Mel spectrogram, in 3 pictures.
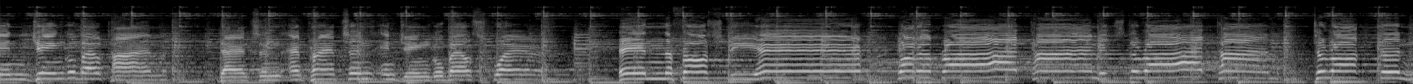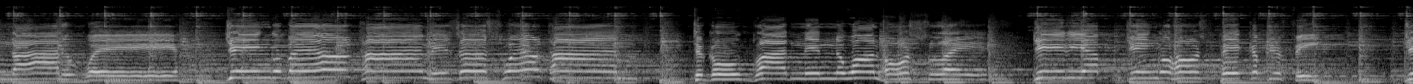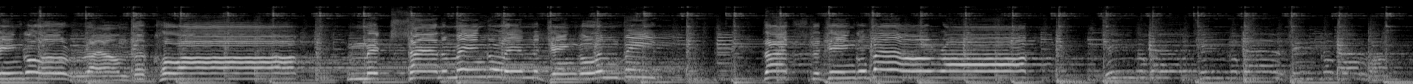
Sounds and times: Jingle bell: 0.0 - 42.3.

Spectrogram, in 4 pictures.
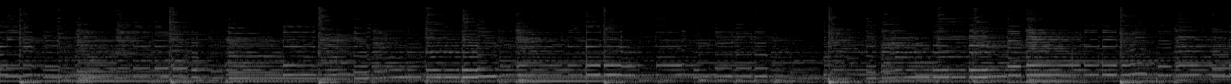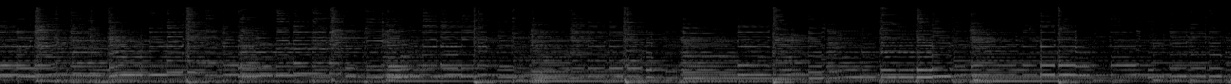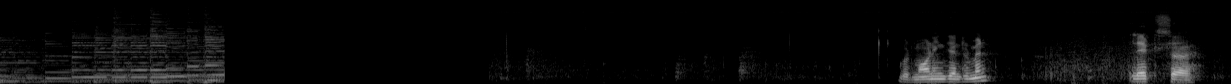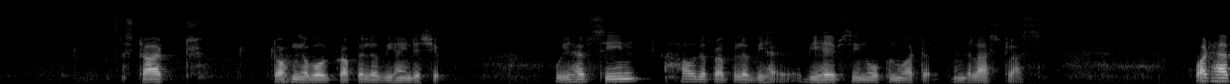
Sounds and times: Music: 0.0 - 26.9.

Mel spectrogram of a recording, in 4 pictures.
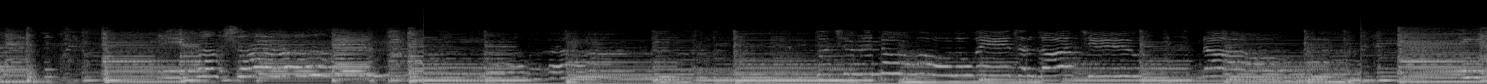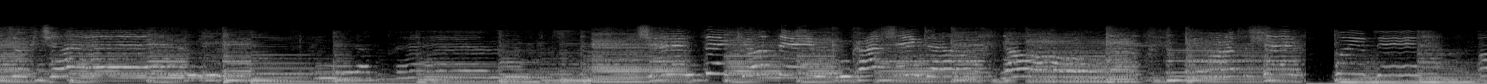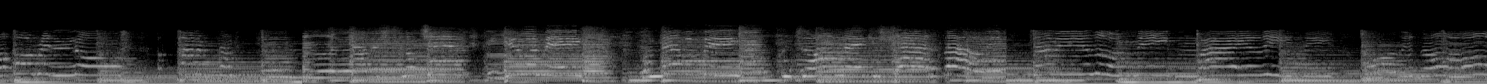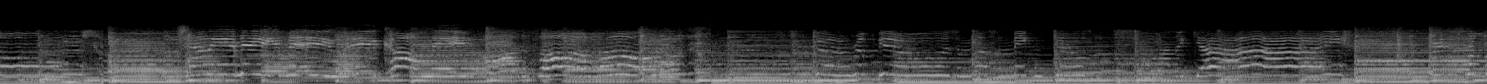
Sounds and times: Music: 0.0 - 59.4
Child singing: 1.6 - 4.2, 8.2 - 12.7, 14.6 - 17.4, 18.0 - 19.9, 21.3 - 26.0, 26.7 - 29.1, 29.7 - 32.1, 32.8 - 45.4, 46.4 - 51.3, 52.8 - 55.6, 56.2 - 58.2, 58.8 - 59.4.

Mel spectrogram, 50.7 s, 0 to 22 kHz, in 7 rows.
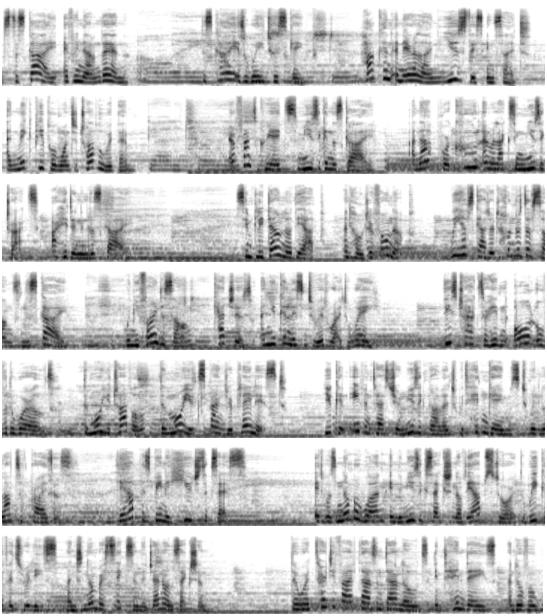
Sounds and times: Speech: 0.0 - 9.0, 10.2 - 16.2, 17.6 - 26.8, 27.6 - 39.5, 40.4 - 46.2, 47.3 - 50.6
Background music: 0.0 - 50.6.

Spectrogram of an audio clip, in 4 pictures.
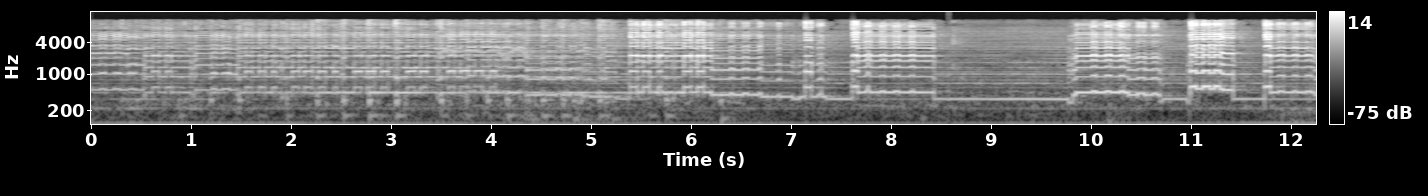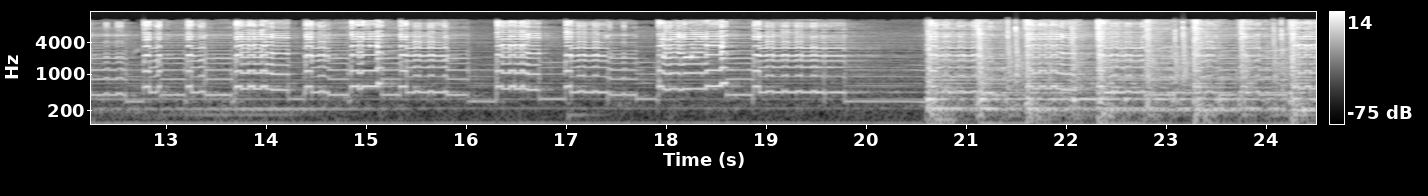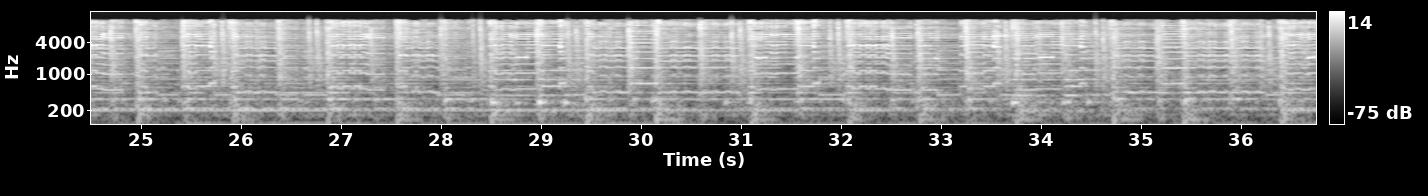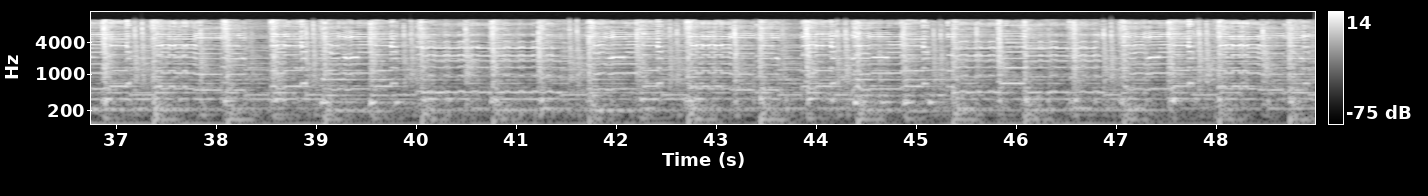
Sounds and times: Traditional music: 0.0 - 48.9.

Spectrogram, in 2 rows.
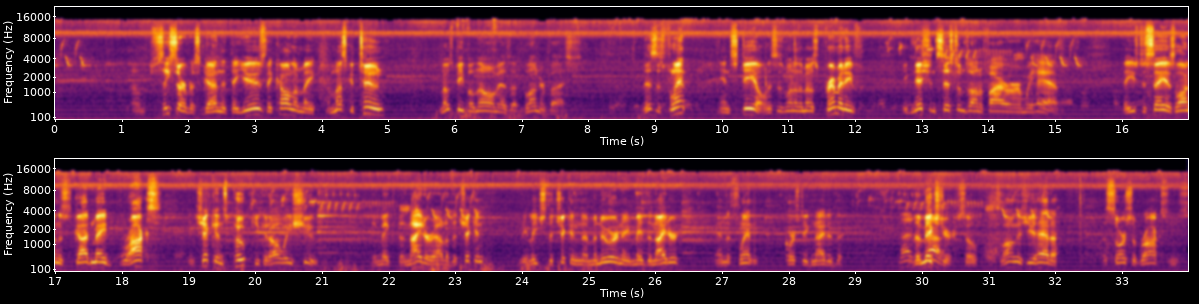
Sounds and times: Speech: 1.2 - 5.0, 5.8 - 7.9, 8.8 - 12.1, 12.8 - 15.2, 16.0 - 21.0, 24.0 - 26.4, 29.7 - 32.1, 32.8 - 33.9.

